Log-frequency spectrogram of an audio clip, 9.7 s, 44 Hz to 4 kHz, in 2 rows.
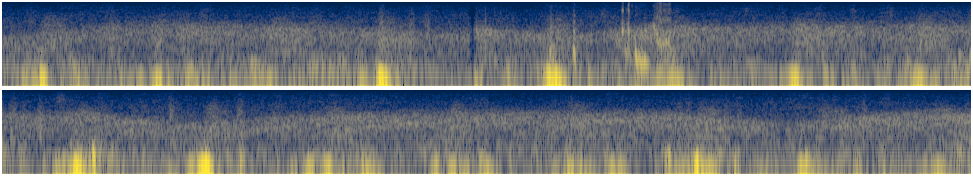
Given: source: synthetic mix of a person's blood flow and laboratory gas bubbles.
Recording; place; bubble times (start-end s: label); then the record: Doppler ultrasound of blood flow; subclavian vein
2.71-2.79 s: bubbles
2.82-2.90 s: bubbles
3.05-3.40 s: bubbles
From the record:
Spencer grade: 2 (many but less than half of the cardiac periods contain bubble signals, singularly or in groups); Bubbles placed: anywhere in the cardiac cycle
